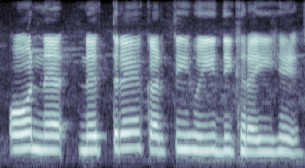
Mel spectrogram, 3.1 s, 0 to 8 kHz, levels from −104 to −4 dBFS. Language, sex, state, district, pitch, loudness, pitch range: Hindi, female, Madhya Pradesh, Bhopal, 215 Hz, -13 LUFS, 205-230 Hz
